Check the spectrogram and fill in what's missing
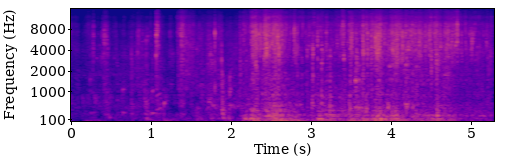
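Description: Coolant from a 2016-2021 Jeep Grand Cherokee or Durango 3.6 draining during a thermostat replacement, splashing and pattering into a drain pan with a broad, steady gush that swells midway and continues to the end.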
